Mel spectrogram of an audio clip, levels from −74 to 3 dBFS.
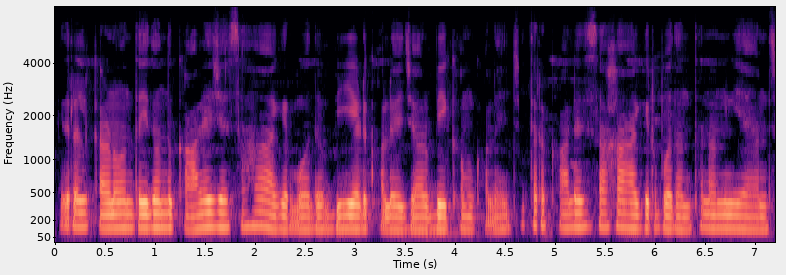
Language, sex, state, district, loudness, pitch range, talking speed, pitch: Kannada, male, Karnataka, Bellary, -17 LUFS, 115-135 Hz, 150 wpm, 125 Hz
